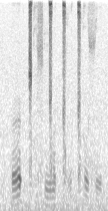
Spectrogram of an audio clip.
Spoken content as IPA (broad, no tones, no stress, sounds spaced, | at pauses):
ə˞ ʔ ǁʰ ə̤ ɬ ŋ͡ǁ ʊ ɡ͡ǁ u ǁʰ ʊ sʷ ɪ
